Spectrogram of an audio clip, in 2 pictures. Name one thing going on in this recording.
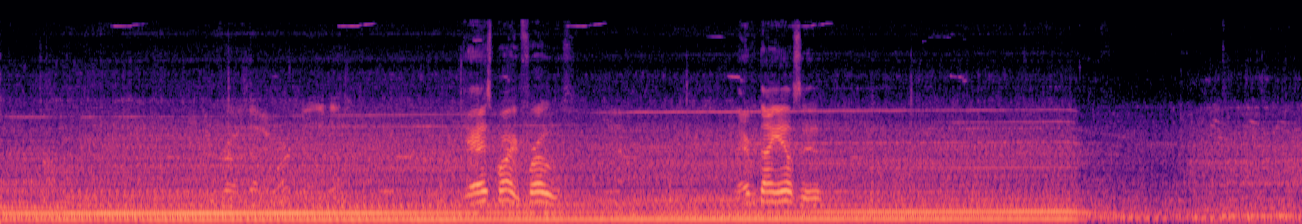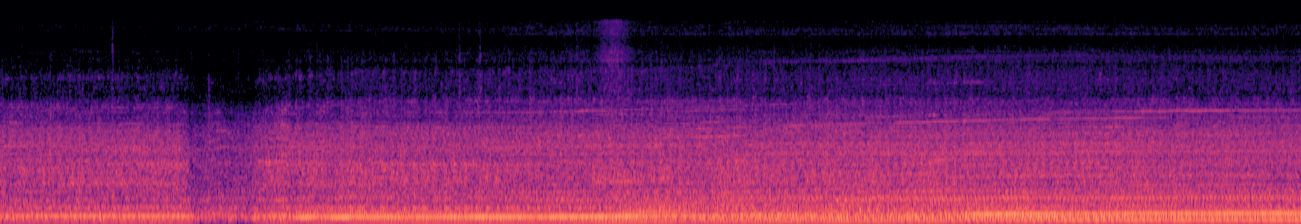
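A vehicle engine drones steadily, dropping briefly in pitch twice as gears change.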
